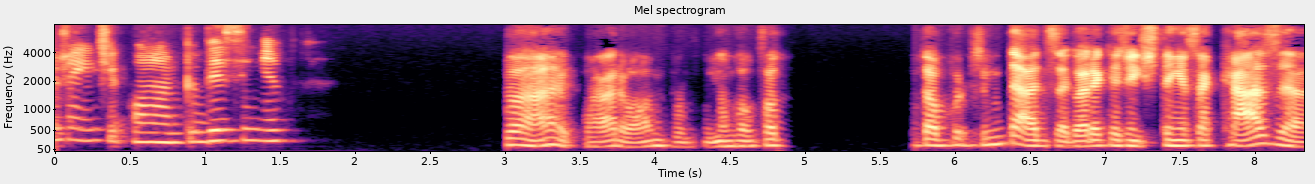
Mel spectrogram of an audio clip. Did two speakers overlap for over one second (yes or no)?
no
